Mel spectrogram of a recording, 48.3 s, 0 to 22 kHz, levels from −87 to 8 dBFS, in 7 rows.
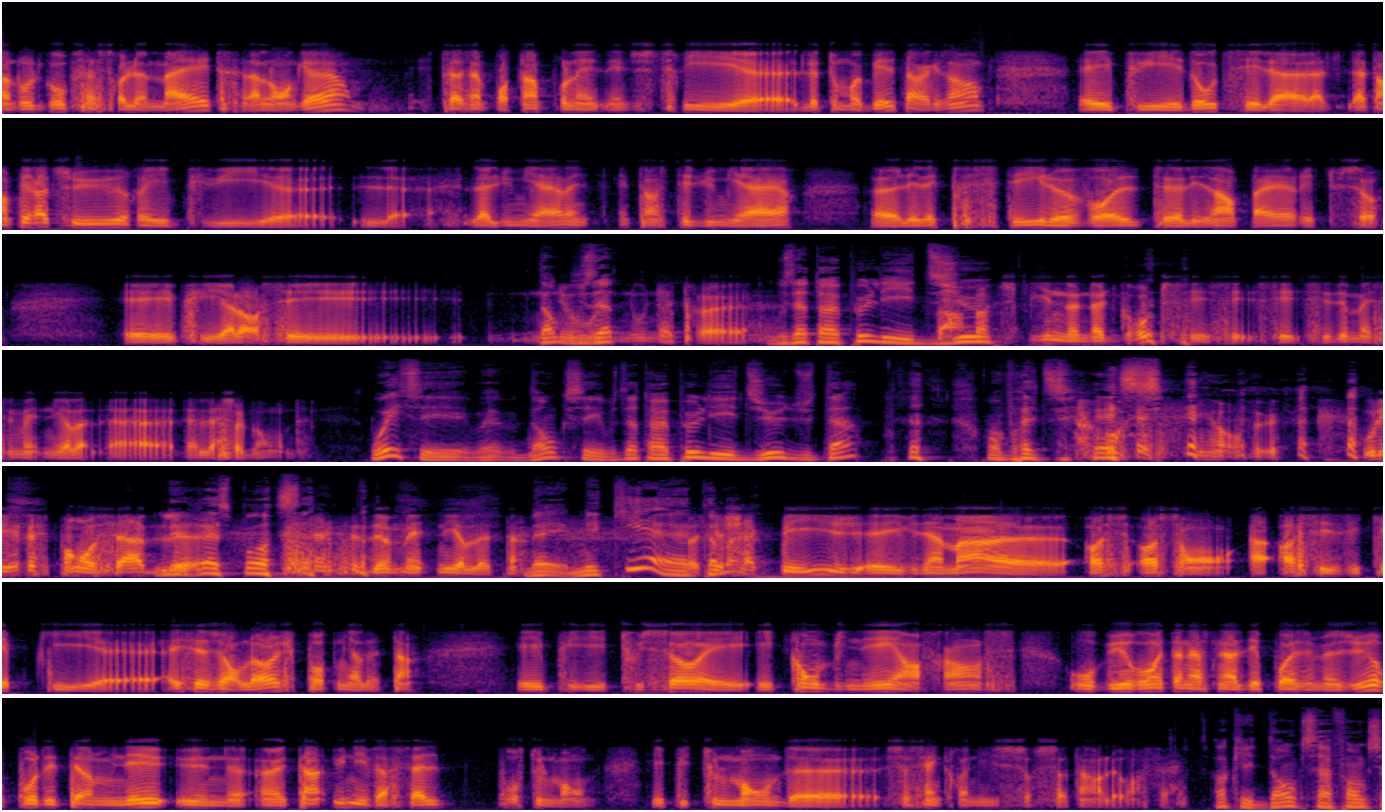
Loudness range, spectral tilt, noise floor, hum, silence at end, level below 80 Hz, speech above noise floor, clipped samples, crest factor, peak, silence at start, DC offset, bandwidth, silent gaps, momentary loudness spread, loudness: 6 LU; -5.5 dB/octave; -48 dBFS; none; 0 s; -58 dBFS; 28 dB; under 0.1%; 20 dB; 0 dBFS; 0 s; under 0.1%; 14.5 kHz; none; 12 LU; -21 LUFS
